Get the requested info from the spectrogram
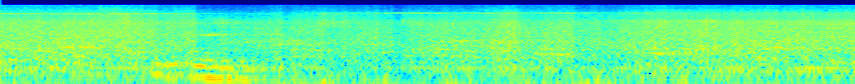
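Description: A congregation praying aloud together: many overlapping voices in a loud, dense din, with a deep rumble underneath from about a second and a half in.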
